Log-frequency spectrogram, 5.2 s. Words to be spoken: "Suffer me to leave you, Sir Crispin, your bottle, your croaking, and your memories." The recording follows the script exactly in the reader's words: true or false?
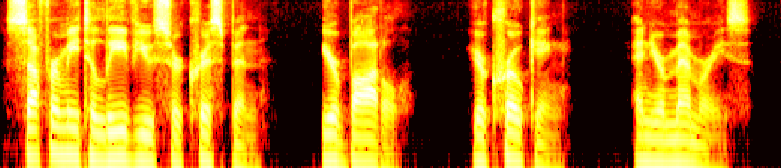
true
